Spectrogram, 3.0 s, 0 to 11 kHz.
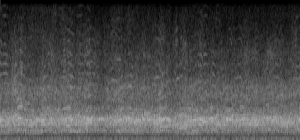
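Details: A large snow goose flock in a Savannah, New York corn field on 14 March 2020, with resident Canada geese nearby; an unbroken mass of overlapping honking calls.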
